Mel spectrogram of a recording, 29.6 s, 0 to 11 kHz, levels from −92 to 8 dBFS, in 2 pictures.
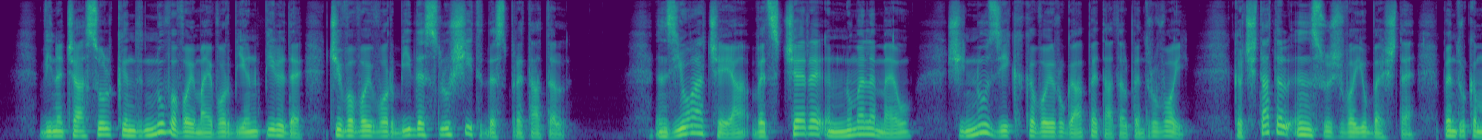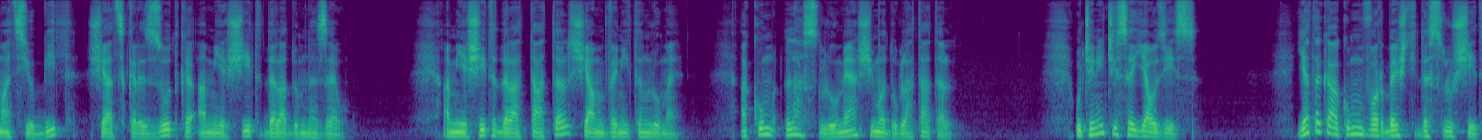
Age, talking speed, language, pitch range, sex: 30-49, 165 wpm, Romanian, 95-130 Hz, male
